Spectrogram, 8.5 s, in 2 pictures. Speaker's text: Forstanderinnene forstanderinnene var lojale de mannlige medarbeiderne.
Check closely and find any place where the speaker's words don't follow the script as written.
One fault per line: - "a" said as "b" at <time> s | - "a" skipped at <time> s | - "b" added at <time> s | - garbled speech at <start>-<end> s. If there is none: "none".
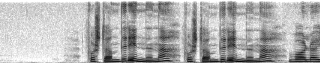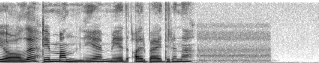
none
